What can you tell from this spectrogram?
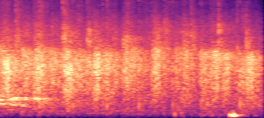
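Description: A crowd applauds steadily, a dense wash of many hands clapping at an even loudness throughout, with a brief low thump near the end.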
